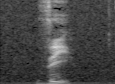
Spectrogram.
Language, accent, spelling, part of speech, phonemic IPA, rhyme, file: English, Canada, zee, noun / verb, /ziː/, -iː, En-ca-zee.ogg
- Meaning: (noun) 1. The name of the Latin script letter Z/z 2. Something Z-shaped. Found in compounds 3. Sleep; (verb) To sleep or nap. (Compare zzz, catch some z's.)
